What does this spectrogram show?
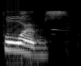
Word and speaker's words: Forbes: Oh, it's pronounced Forbes.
